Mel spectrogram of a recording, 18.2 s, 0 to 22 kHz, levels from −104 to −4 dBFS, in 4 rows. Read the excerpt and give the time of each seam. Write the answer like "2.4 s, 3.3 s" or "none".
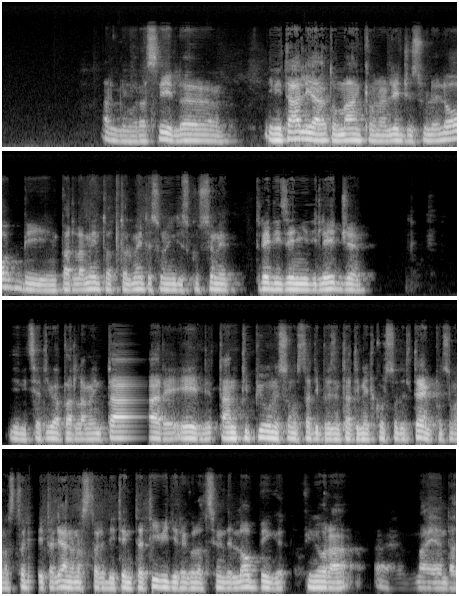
3.3 s, 16.5 s

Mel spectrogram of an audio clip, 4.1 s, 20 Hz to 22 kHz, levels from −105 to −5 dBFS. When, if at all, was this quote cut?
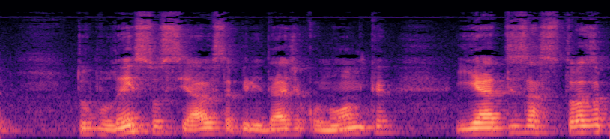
none

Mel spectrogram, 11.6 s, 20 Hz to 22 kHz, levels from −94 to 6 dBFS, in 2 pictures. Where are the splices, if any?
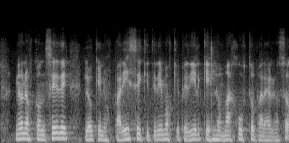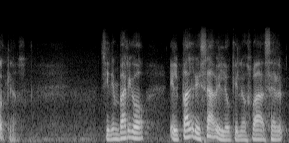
7.7 s

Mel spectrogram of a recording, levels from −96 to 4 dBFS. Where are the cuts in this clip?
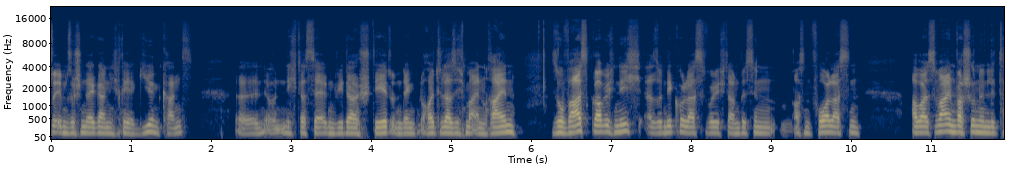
4.6 s, 9.3 s

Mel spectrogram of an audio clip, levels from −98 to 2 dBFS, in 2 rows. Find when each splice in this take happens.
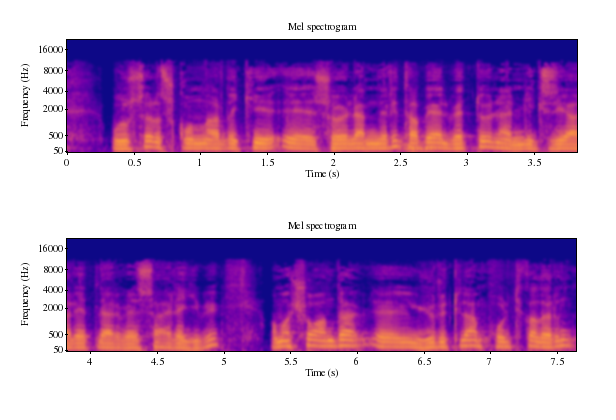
none

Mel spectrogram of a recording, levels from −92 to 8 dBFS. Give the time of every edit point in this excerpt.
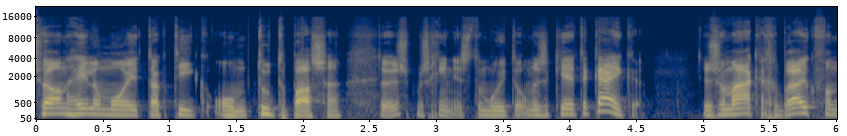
2.5 s

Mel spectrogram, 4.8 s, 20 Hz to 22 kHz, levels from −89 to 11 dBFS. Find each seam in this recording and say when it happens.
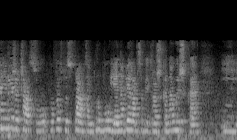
1.9 s

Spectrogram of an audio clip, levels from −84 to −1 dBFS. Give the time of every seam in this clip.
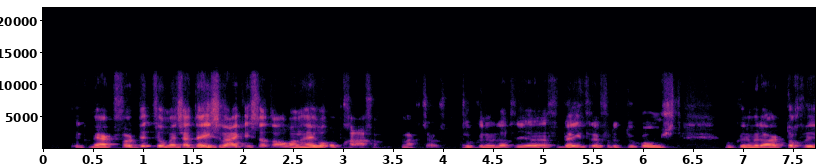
4.2 s

